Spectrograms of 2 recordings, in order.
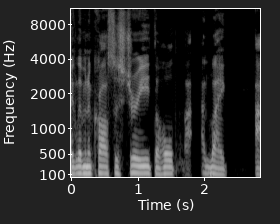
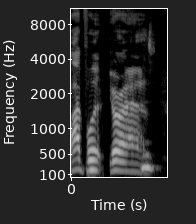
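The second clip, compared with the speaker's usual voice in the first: very slow, each word drawn out, pitched up; 6 semitones higher than usual. Quoting a favorite TV dad's catchphrase: Red Foreman impression. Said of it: "He's like".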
